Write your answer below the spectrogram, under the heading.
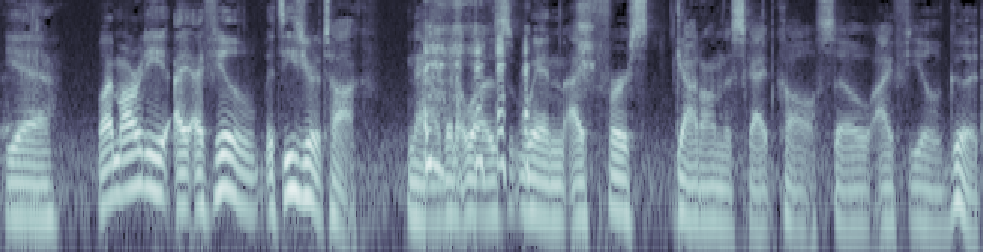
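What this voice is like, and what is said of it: Hoarse, worn-out voice. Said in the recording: “my voice is shot ... my voice will slowly come back”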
